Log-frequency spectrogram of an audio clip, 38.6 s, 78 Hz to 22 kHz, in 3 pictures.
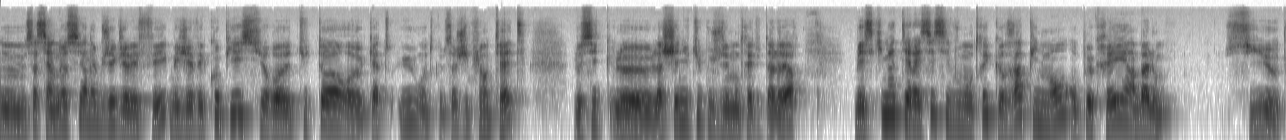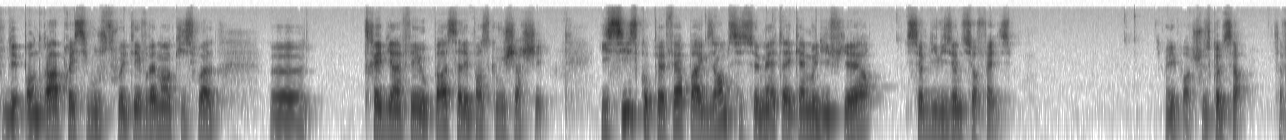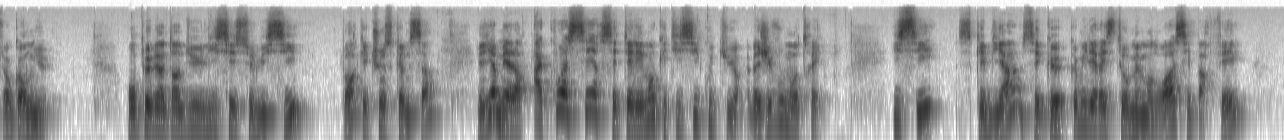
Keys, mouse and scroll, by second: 15.3-16.0 scroll up 4, 16.0-19.0 scroll down 1, 19.9 click, 20.6 click, 22.1-23.6 drag, 24.1-24.8 drag, 24.8-26.2 middle drag, 26.2-26.6 scroll down 1, 26.6-27.0 scroll up 3, 27.0-28.7 right drag, 28.7 scroll down 6, 29.1-29.8 scroll up 6, 29.8 scroll down 3, 30.1-32.7 middle drag, 32.7 click.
